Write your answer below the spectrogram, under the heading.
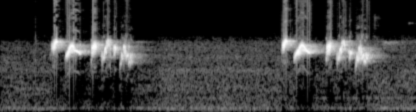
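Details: Captive female red-whiskered bulbul exciting the male with two matching phrases of quick, bright, slurred chirps, a little over two seconds apart, with low hum underneath.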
